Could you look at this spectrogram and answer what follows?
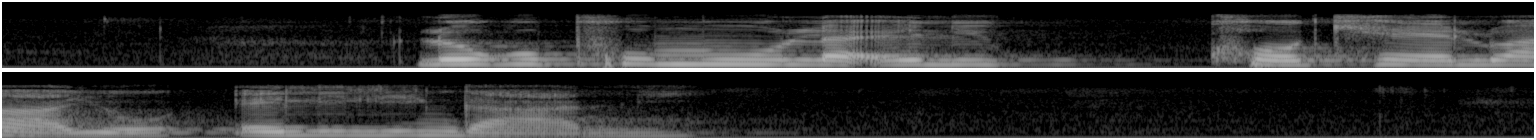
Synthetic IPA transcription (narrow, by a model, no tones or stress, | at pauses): lok̬upʰumulaʔeli | kʰɔkʰɛlwajɔeliliŋaːni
